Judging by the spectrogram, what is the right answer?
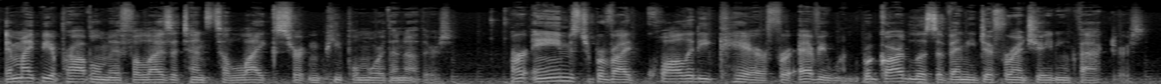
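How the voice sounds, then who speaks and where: An actor playing a polite, composed male tech company manager in a visual novel, speaking in a measured, businesslike way. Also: medium pitch, a little hiss or hum, lightly acted. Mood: measured, explaining.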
